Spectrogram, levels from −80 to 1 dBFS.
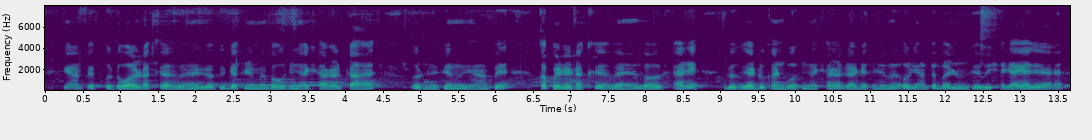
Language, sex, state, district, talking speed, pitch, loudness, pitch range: Hindi, male, Bihar, Supaul, 215 wpm, 130 Hz, -36 LUFS, 125-130 Hz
